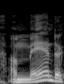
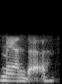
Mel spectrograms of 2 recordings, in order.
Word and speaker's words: Manda: It's actually just Manda. Oh, just Oh, the first A is silent.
